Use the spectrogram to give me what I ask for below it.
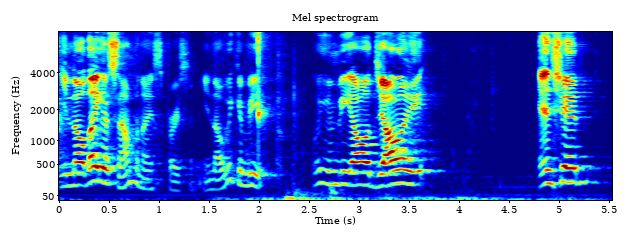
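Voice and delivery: ordinary talk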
